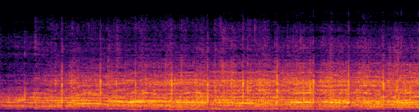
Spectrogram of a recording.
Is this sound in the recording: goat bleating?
no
